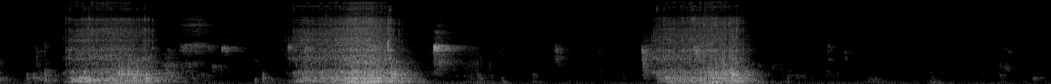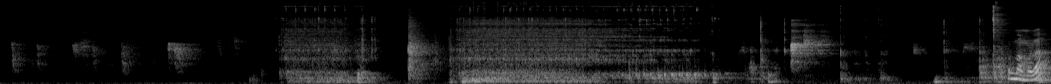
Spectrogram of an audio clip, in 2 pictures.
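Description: Domestic sewing machine stitching along the back neck of a blouse, in fast whirring bursts separated by pauses, close and loud, while someone talks between runs.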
